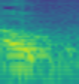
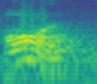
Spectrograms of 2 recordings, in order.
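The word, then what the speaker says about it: awl: Many people who don't know the exact pronunciation call it the out. It is wrong. It is a WL. The all even though it looks sharp usually is to be blunt.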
